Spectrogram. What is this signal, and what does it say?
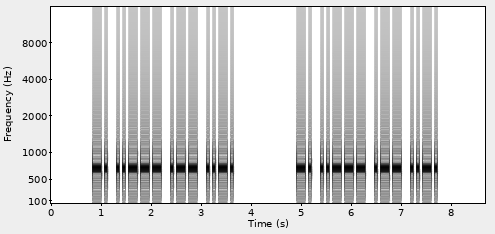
Morse code, heard as a keyed tone, about 21 wpm, 700 Hz. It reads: N2WF N2WF
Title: USA Call Signs - 4 Characters - Repeated 2x - 20wpm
